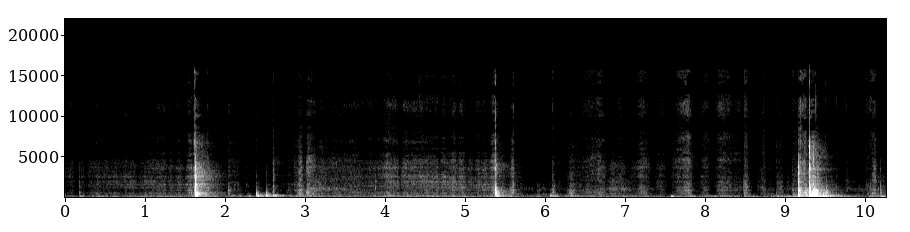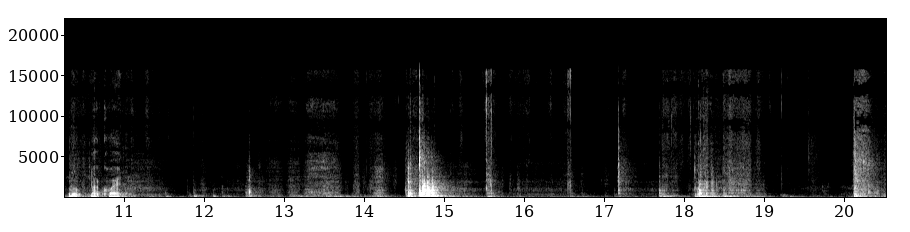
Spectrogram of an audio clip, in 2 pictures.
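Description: Leatherwork handling on a wooden workbench: a pocketknife scraping and trimming wet leather, with rubbing and a few sharp taps. Two louder knocks land about halfway and three-quarters of the way through.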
